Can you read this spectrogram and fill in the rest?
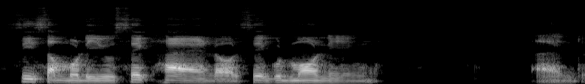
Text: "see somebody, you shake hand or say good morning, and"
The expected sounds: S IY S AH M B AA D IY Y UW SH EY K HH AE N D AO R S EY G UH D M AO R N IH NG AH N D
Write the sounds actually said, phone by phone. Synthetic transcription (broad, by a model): S IY S AH M B AA D IY Y UW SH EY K HH AE N D AO R S EY G UH D M AO R N IH NG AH N D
